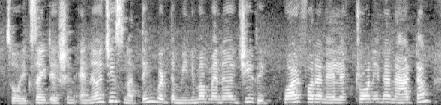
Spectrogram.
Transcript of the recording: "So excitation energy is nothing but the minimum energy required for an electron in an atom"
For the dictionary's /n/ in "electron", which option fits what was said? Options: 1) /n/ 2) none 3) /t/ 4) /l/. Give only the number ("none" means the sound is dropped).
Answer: 1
